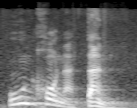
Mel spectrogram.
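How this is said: The name is said with a Spanish pronunciation. "en el buen castellano"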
